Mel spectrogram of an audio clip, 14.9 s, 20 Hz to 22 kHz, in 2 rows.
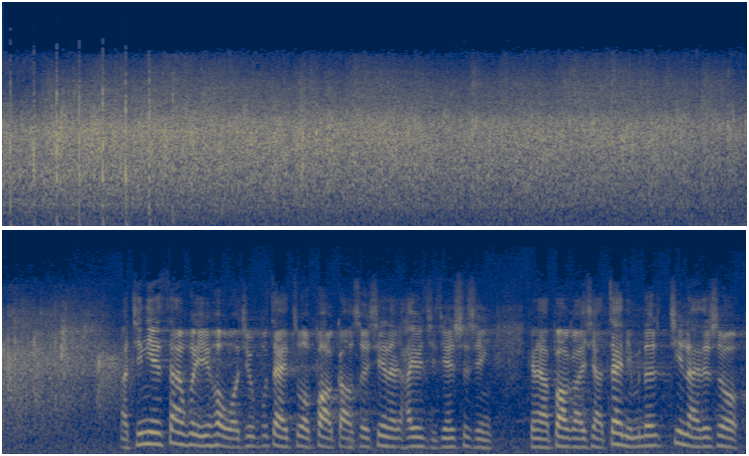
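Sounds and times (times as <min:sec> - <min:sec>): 
large audience applauding: 0:00.0 - 0:09.5
speech: 0:08.7 - 0:14.8.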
